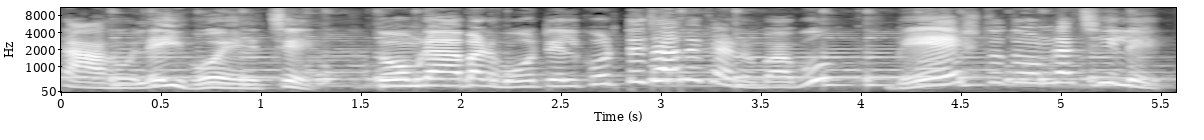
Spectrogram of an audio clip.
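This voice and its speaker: Shrill-pitched, spiteful village busybody. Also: female voice, lively intonation, over music. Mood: mocking, threatening. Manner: mocking, scolding, drawn-out. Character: jealous, meddling, spiteful village neighbour woman. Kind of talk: Bengali animated moral story acting.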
